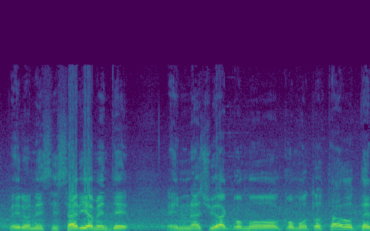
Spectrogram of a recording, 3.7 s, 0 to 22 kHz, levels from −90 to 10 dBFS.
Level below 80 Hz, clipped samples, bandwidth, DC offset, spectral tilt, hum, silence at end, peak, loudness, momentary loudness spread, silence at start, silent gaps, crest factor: -60 dBFS; under 0.1%; 13 kHz; under 0.1%; -6 dB/octave; none; 0 s; -2 dBFS; -15 LUFS; 9 LU; 0 s; none; 12 dB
